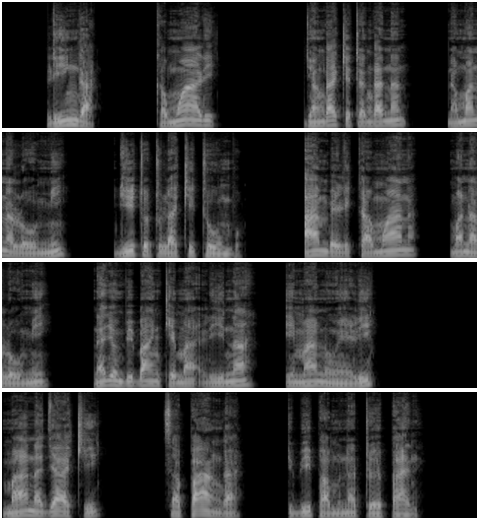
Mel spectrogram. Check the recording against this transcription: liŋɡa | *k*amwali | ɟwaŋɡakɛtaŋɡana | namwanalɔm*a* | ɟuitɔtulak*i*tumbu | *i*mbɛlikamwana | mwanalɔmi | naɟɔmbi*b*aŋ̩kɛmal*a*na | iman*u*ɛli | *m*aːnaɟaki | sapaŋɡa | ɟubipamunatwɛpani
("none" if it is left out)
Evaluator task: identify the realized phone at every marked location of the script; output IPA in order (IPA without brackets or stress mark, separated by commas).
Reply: k, i, i, a, b, i, u, m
